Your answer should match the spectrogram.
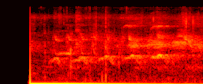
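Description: Birds chirping and calling outdoors. The sound cuts in abruptly about a quarter second in after a brief silence, starting loud and fading away.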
